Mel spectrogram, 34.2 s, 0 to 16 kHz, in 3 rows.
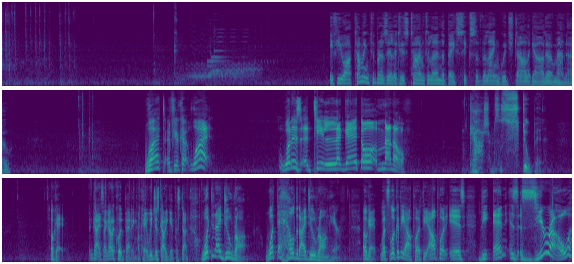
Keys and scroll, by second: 0.0-1.5 typing, 12.8 alt++, 24.7 alt+{, 25.0-27.6 typing, 28.1 ctrl+t, 28.8 ctrl+n, 30.2-31.0 typing, 33.2 typing.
